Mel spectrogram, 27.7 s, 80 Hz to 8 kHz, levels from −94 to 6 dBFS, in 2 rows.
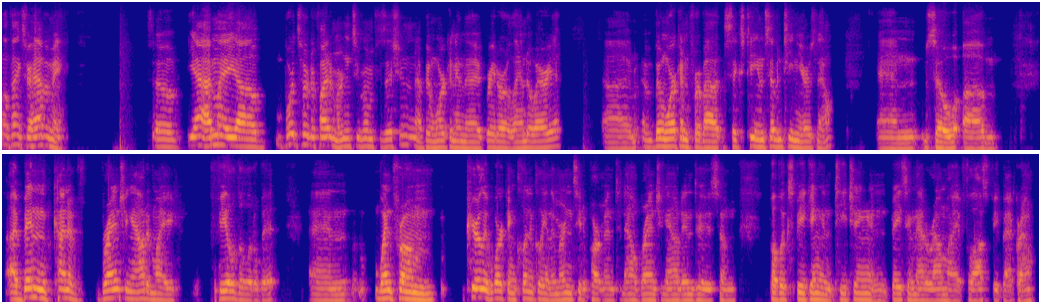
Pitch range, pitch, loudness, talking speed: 120-155 Hz, 130 Hz, -25 LUFS, 165 wpm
